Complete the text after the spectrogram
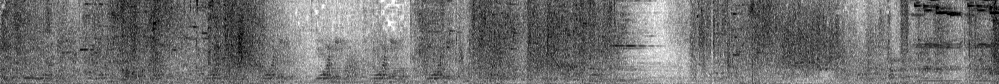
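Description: Game characters strike each other with sharp hits.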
